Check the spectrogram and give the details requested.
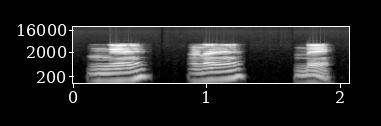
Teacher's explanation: इनका उच्चारण स्थान अपने वर्ग के साथ साथ नासिका भी होता है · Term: नासिक्य वर्ण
